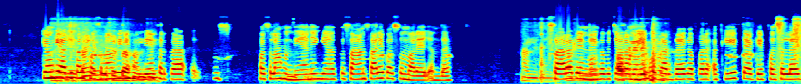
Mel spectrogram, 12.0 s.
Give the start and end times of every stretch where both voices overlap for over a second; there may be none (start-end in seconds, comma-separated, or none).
0.8-2.3, 8.2-9.9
